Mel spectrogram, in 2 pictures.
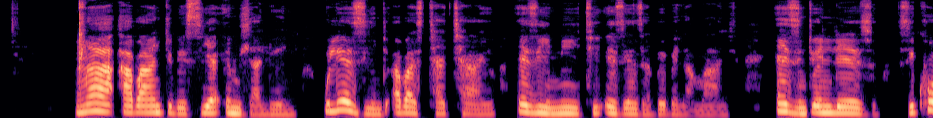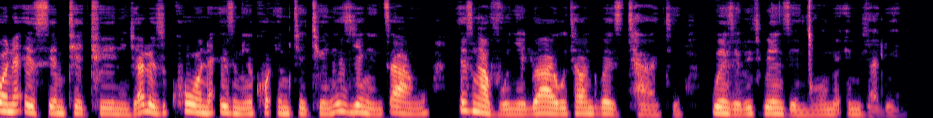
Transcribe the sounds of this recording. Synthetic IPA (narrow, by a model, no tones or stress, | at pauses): ŋ͡ǁaʔaβantʼuβesijaʔem̩ɮalweːni | ɣulezintʼɔʔaβazitʰatʰajɔ | ezijimitʰiʔeziɛnd͡zʱaβɛβɛlamaːnd͡ɮʱa | ezintʼwenilɛzɔ | z̥ikʰɔnaʔezisem̩tʰɛtʰwenind͡ʒʱalɔzikʰɔnaʔeziŋɛkʰɔʔem̩tʰɛtʰweniezind͡ʒʱɛŋɛnt͡sʼaŋɔ | eziŋavuɲɛlwajɔuɣutʰaβantʼuβazitʰatʰɛ | uɣɛnd͡zʱɛluɣutʰiβɛɛnd͡zʱɛŋ͡ǀʱɔnɔʔem̩ɮa̰lweːni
